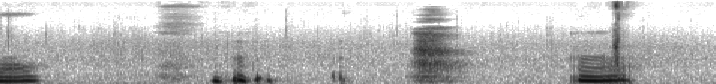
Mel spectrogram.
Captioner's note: laughs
